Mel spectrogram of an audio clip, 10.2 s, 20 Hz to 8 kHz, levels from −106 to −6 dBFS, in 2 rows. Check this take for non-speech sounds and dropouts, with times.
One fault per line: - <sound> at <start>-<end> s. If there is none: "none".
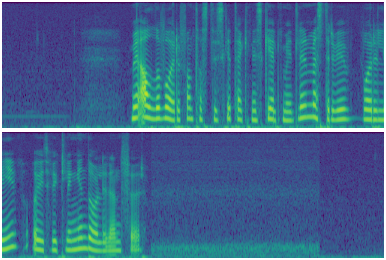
none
